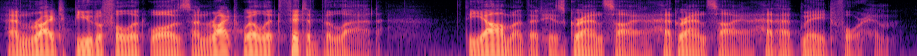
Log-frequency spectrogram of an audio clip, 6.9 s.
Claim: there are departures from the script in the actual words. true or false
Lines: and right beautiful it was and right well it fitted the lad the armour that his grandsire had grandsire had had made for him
false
